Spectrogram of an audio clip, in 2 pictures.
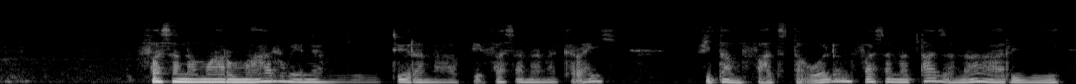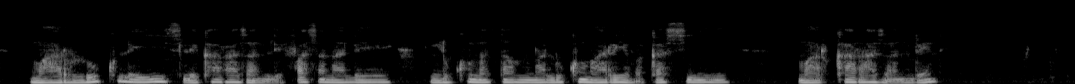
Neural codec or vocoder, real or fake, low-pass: none; real; 7.2 kHz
